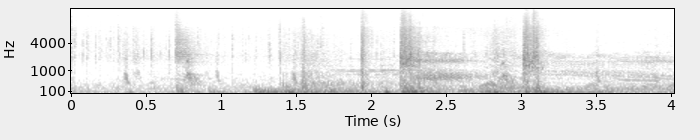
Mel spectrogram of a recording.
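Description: Weapons clash and strike in a fight.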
